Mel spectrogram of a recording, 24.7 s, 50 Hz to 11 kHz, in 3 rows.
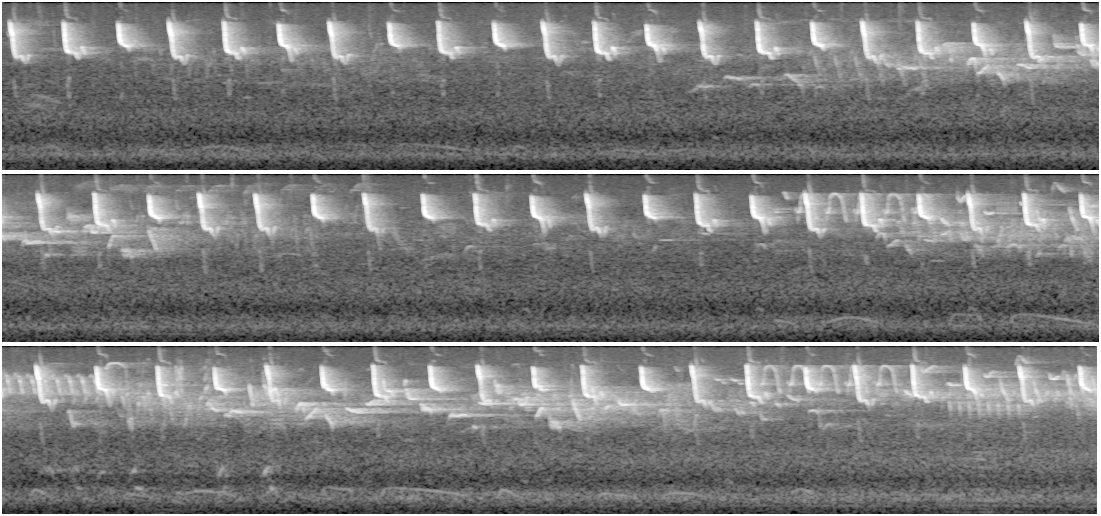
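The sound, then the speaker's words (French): A common chiffchaff sings a long strophe lasting almost 30 seconds, a steady run of sharp, high notes, alternating slightly in pitch in an even, metronomic rhythm, with no pauses and no voices. “Les cris communs du Puyo Veloz sont aussi simples que son chant.”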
